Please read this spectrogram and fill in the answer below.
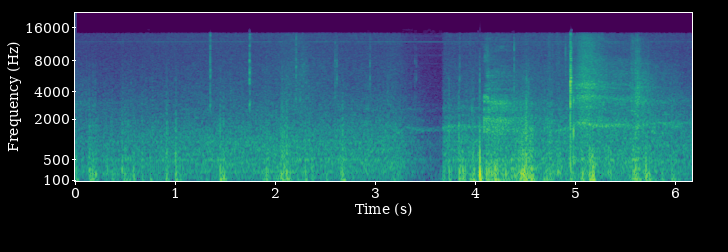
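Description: Lecture-hall room noise with scattered small clicks and knocks as the presenter handles things at the lectern. A little past halfway the background drops out briefly, then returns slightly louder.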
